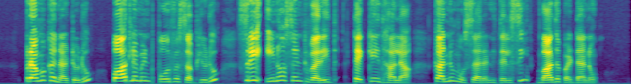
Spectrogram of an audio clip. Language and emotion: Telugu, neutral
